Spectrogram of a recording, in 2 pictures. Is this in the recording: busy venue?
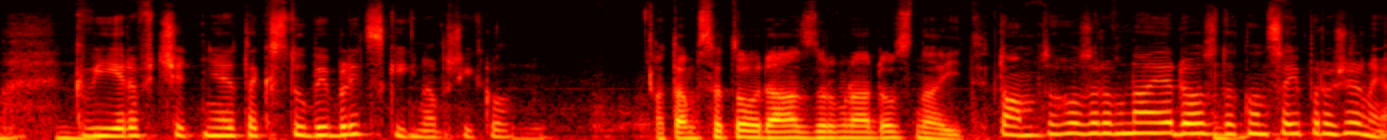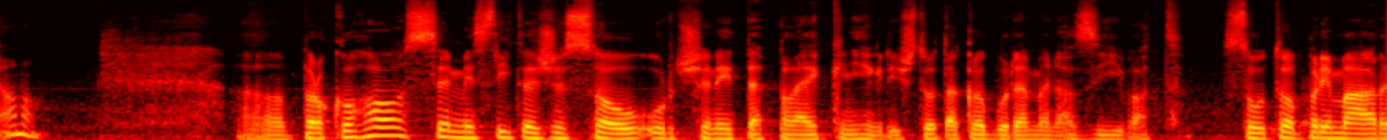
yes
